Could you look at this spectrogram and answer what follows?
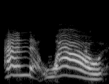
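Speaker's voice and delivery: a loud, surprised wow; genuine wow. Real, not acted. Instructor surprised after her partner's push, a loud wow. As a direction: let the amazement burst out on the wow.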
